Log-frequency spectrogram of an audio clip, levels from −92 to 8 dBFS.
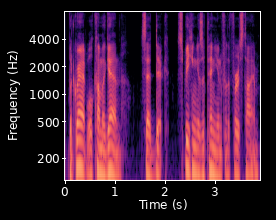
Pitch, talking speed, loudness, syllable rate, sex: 125 Hz, 215 wpm, -19 LUFS, 5.5 syllables/s, male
